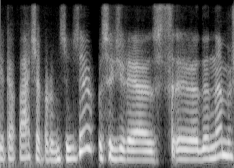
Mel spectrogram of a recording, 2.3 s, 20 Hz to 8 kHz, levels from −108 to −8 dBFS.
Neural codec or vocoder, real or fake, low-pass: codec, 16 kHz in and 24 kHz out, 0.9 kbps, LongCat-Audio-Codec, four codebook decoder; fake; 7.2 kHz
